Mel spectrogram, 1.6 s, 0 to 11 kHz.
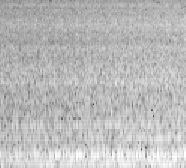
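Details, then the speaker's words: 1966 Chevy V8 idling after harness repair, charging normally with old regulator: slightly uneven, wandering idle beat over a steady rumble; carburetor needs a little tuning, idle hunting. "Sounds like I need to do a little tuning on that carburetor. It's kind of hunting a little bit on the idle, but it's doing like it's supposed to."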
